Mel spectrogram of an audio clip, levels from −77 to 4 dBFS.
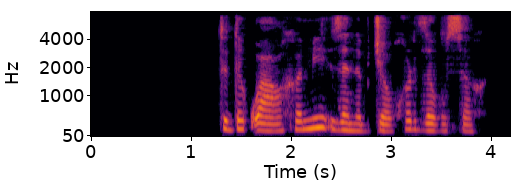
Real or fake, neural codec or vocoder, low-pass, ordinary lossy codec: real; none; 7.2 kHz; AAC, 32 kbps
